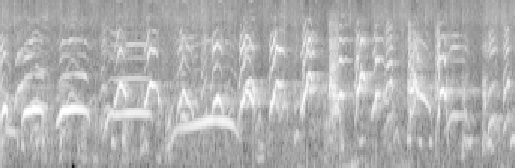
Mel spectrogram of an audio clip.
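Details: Four-week-old Golden Retriever puppies from Jelly and Gabe's litter, walking and wagging their tails, give a rapid overlapping chorus of high, thin yips and squeaky barks with rising and falling whimpering notes, several pups calling at once.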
